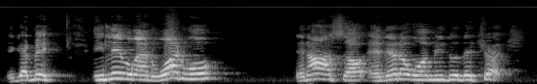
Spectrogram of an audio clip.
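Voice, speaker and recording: Older Haitian-accented man, higher-pitched voice. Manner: halting non-native English with short phrases and repeated appeals. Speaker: missionary preacher. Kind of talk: informal missionary presentation to a congregation.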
